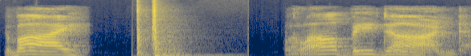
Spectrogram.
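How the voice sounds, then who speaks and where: An American man playing a long-suffering comedian husband in 1940s radio comedy style, dry and incredulous with a gravelly voice. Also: on the high side, very animated, extremely slow, bright, forceful tone, muffled recording, full character voice. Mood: baffled.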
